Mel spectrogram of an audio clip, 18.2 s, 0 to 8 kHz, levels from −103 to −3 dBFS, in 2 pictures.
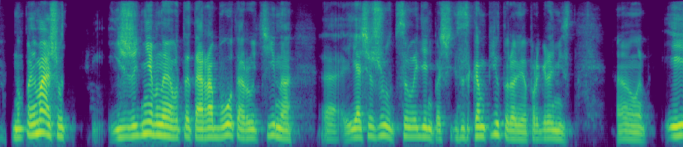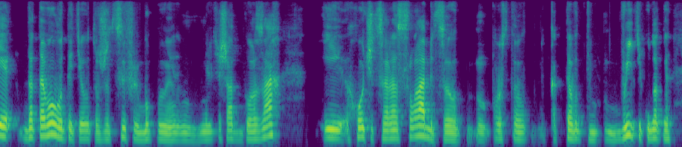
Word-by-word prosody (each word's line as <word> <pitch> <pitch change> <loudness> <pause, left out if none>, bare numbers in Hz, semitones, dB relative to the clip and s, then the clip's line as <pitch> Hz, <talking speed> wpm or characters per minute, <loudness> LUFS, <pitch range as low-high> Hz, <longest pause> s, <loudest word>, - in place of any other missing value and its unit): Ну, 130 0 +1
понимаешь, 175 +3 +8
вот, 145 - 0 0.5
ежедневная 155 +4 +5
вот 135 +3 -4
эта 130 -2 +5
работа, 140 +2 +4
рутина. 125 +1 -1 0.3
Э, 110 -2 -8
я 130 +6 +2
сижу 150 +2 +1
целый 140 -1 -2
день 140 -2 +1
почти 115 +1 -4
з - - -7
за 130 - -5
компьютером- 150 -5 +1
я 105 -1 -1
программист. 115 -3 -3 0.5
Э, 110 +1 -4
вот. 100 -3 -4 0.2
И 150 0 +4
до 135 +4 -4
того 165 +5 +3
вот 135 -6 -2
эти - - -6
вот 115 0 -5
уже 105 +1 -8
цифры 110 +1 -7
буквы, 105 -1 -6
эм, 100 -2 -9
мельтешат 105 +1 -7
в 100 - -19
глазах, 115 +10 -2 0.5
и 255 -2 0
хочется 135 -4 -4
расслабиться, 120 -1 -1
вот, 100 -3 -5
ну, 100 -3 -14
просто 110 -1 -10
вот 100 -1 -8 0.3
как-то 115 - -5
вот 110 -1 -10
в 100 -1 -8
выйти 110 - -3
куда-то. 115 -2 -5
125 Hz, 150 wpm, -24 LUFS, 110-145 Hz, 0.5 s, понимаешь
